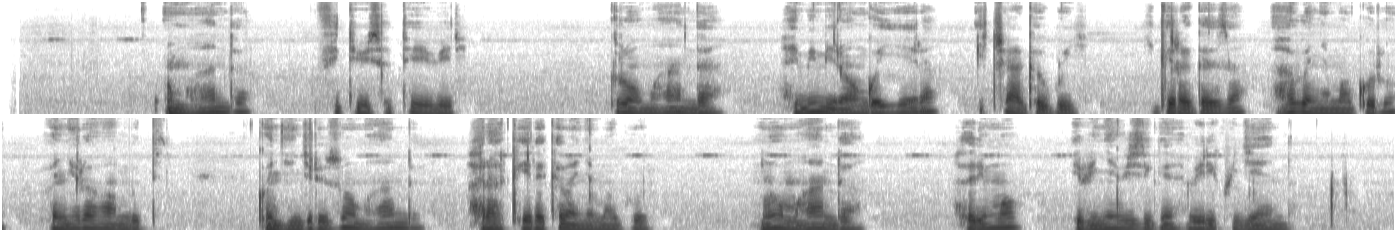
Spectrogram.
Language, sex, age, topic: Kinyarwanda, female, 18-24, government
